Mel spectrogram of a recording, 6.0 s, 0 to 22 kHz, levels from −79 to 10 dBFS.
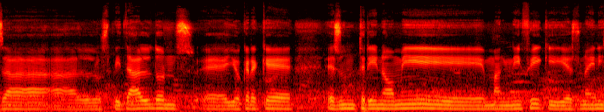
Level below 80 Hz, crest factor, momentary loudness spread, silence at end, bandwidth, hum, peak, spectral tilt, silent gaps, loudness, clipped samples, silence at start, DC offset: -54 dBFS; 24 dB; 11 LU; 0 s; over 20 kHz; none; -4 dBFS; -3 dB/octave; none; -26 LUFS; under 0.1%; 0 s; under 0.1%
